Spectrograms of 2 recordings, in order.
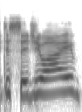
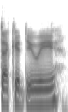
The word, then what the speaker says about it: Decidueye: I say Decidueye. It is technically Decidueye, but Fig got it in my head that it can also be pronounced Decadui.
